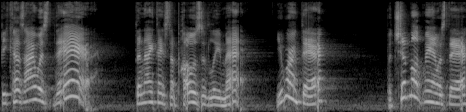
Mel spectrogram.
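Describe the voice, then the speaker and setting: A woman puts on a squeaky character voice at an extremely high pitch, swinging very widely up and down. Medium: audio drama. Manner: eager, chatty.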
